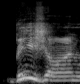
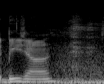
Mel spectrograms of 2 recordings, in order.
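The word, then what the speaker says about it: Bijan: How you pronounce my name is Bjon for everybody that's that's out there. Um, I know a lot of people say Bjon, but it's Bjon. Yeah. Bjon like Bjon mustard.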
